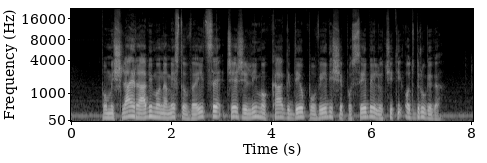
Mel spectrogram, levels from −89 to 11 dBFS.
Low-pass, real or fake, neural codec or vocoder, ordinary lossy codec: none; real; none; none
